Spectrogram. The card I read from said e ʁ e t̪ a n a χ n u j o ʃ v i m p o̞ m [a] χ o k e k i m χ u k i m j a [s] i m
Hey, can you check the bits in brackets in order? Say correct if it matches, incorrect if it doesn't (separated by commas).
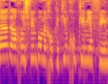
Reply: incorrect, incorrect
